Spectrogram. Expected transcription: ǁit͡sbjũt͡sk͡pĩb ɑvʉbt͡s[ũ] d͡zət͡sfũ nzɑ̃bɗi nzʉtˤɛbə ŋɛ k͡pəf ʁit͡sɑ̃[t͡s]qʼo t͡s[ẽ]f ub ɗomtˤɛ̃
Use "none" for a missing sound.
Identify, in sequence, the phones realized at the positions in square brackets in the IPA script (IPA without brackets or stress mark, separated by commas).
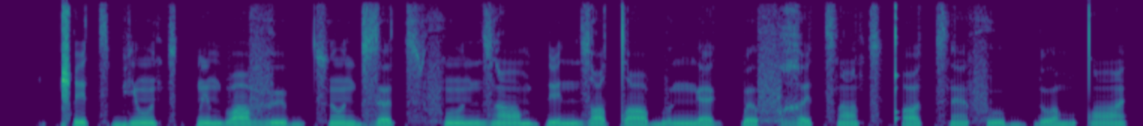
ũ, t͡s, ɛ̃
